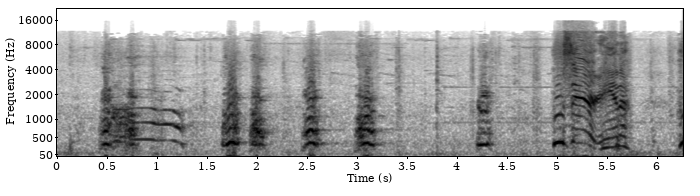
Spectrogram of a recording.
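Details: Hannah the dog, learning to guard, barks amid a person's repeated "Who's there, Hannah?" prompting. A loud, high, bending yip-bark bursts out near the end.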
